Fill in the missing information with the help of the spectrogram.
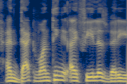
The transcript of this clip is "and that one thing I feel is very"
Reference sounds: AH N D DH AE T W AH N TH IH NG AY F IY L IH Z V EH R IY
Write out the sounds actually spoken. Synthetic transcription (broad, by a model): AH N D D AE T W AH N T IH NG AY F IY L IH Z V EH R IY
